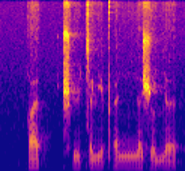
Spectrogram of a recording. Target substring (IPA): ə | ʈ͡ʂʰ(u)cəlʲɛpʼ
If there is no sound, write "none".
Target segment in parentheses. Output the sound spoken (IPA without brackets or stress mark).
ʉ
